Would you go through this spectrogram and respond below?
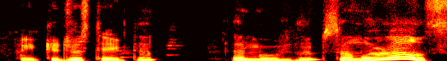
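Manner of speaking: silly, goofy put-on cartoon starfish character voice. Quoting the SpongeBob strategy in a first-ever Patrick Star impression. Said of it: "I've never done a Patrick impression".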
